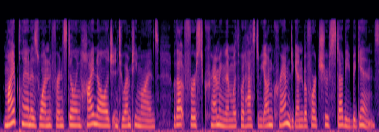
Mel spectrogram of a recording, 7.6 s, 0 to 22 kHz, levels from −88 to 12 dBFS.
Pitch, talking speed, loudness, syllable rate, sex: 215 Hz, 205 wpm, -18 LUFS, 5.9 syllables/s, female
